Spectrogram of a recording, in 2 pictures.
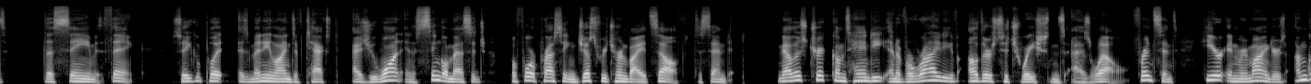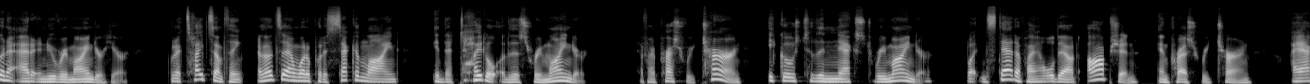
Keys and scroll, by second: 13.8-14.8 typing, 20.0 Return, 21.9 super+z, 25.2 alt+Return.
